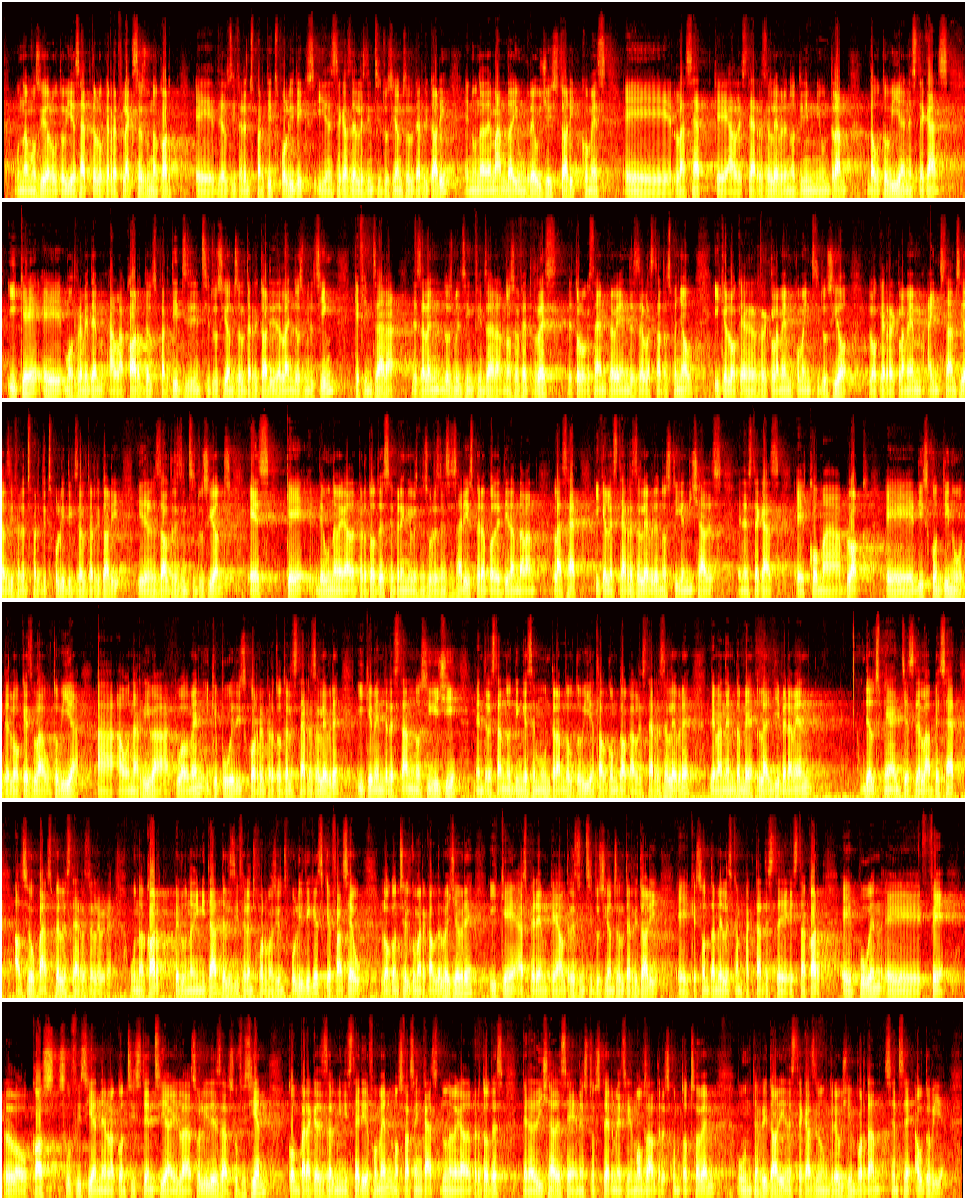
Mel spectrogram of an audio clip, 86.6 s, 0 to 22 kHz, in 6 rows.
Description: En aquest sentit, el president de l’ens comarcal del Baix Ebre, Lluís Soler, ha destacat que “d’una vegada per totes s’han de prendre les mesures adients per tal d’engegar aquest projecte necessari per a les Terres de l’Ebre i finalitzar, d’aquesta manera, un greuge històric que s’arrossega des de l’any 2005”.
(tall de veu) Lluís Soler detalla l'acord per a la reclamació de l'execució de les obres de l'autovia A7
